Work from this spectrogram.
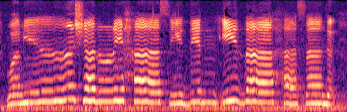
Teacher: tanwinnya dibaca jelas sekali tanpa harus diguna, didengungkan atau disamarkan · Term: izhar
